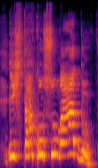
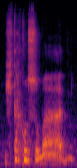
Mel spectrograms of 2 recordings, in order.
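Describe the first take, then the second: First: It is shouted in a triumphant, victorious tone. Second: It is said in a defeated, resigned tone.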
